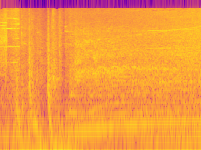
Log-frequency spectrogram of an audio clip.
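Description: A car driving off: its engine note rises slightly under a swelling rush of road and tyre noise, after a few sharp knocks at the start.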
